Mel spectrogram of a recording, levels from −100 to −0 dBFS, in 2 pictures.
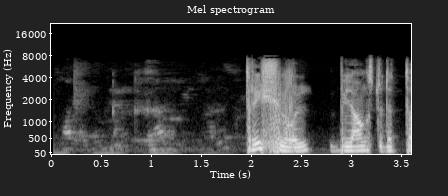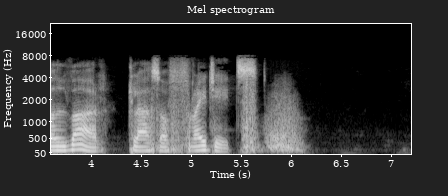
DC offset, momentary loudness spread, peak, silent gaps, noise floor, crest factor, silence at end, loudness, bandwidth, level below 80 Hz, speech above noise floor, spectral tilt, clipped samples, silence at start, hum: under 0.1%; 11 LU; -4 dBFS; none; -71 dBFS; 16 dB; 1.1 s; -17 LUFS; 8 kHz; -46 dBFS; 54 dB; -4.5 dB/octave; under 0.1%; 0.15 s; none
